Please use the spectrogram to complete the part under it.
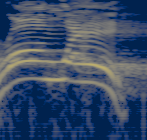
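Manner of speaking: put-on irate shout, very high, drawn way out. Illustrating a point, the speaker imitates a driver irately yelling at you. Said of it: "he irately yells to you".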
